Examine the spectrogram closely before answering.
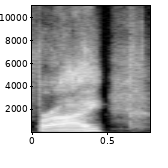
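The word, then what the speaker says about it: Frey: the fry house now this is f r e y it's pronounced fry the fries came to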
